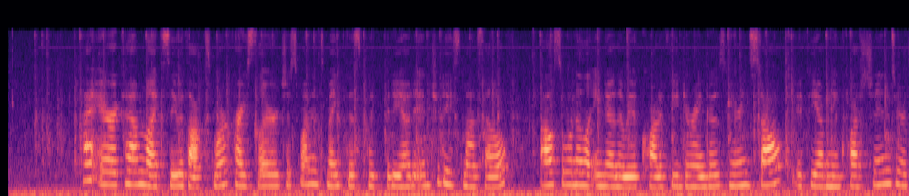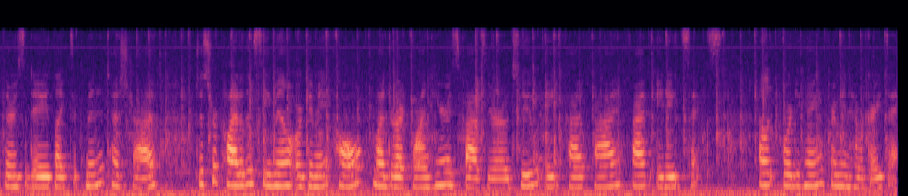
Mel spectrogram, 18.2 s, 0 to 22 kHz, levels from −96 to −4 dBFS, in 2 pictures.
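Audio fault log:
No faults heard anywhere in this audio.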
